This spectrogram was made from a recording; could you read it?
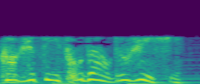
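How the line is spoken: Exclaiming. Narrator (Russian): воскликнул Сэмми

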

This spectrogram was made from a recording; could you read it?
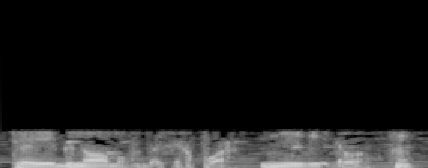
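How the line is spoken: Contemptuous snort. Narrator (Russian): презрительно фыркнул Гимли

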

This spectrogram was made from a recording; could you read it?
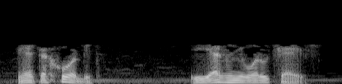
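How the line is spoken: Calm. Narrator (Russian): спокойно ответил Гэндальф

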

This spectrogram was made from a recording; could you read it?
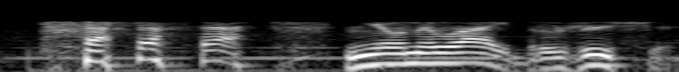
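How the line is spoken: Laughing. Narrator (Russian): рассмеялся Арагорн

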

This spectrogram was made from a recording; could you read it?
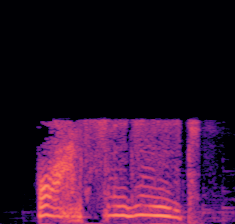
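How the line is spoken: Wheezy hiss. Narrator (Russian): просипел Горлум

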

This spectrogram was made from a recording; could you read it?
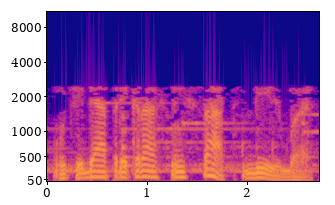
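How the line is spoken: Quiet speech. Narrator (Russian): тихо проговорил Гэндальф

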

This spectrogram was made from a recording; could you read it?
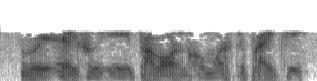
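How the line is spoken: Dwarf grumbling. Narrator (Russian): проворчал гном

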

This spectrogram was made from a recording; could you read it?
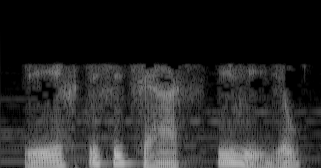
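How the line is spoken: Calm. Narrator (Russian): спокойно сказал Гэндальф

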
